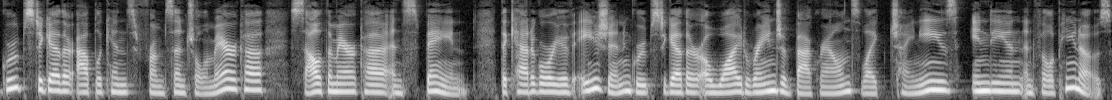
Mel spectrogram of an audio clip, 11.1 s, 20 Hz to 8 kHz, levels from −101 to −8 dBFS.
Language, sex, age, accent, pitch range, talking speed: English, female, 20-39, American, 175-230 Hz, 140 wpm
